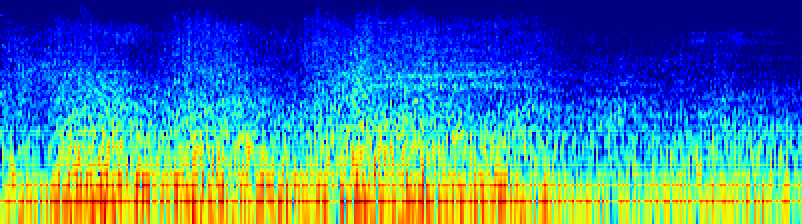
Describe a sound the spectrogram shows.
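Spells and weapon hits crash rapidly, one after another.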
